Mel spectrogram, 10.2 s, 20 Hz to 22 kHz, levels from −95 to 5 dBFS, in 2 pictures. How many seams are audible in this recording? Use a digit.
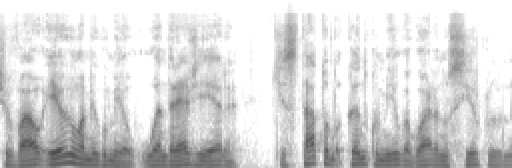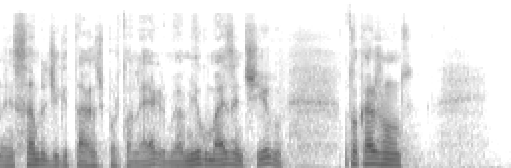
1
